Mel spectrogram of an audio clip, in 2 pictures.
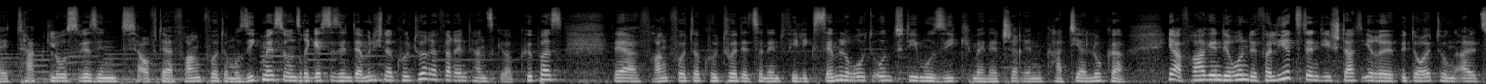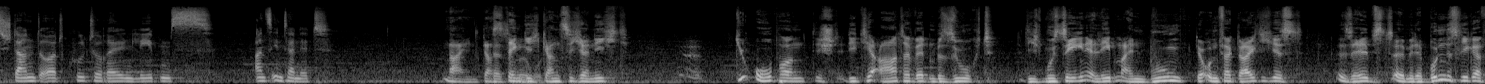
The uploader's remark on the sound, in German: Live-Mitschnitt von der Musikmesse Frankfurt.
